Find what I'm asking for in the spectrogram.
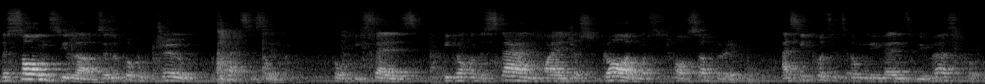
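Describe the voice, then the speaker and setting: A man's voice: on the high side, moderate pace, natural voice. A young man acting an earnest, pious Victorian bishop in a stage play, formal and sermonizing. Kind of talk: teen stage play performance. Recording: echoey stage recording from far off, noisy.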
